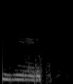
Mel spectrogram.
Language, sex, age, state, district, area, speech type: Maithili, female, 45-60, Bihar, Sitamarhi, rural, conversation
